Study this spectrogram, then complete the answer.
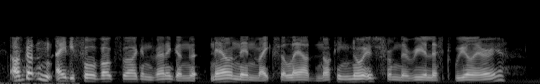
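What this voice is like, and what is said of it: Australian accent. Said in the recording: “I should have known by your accent.”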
